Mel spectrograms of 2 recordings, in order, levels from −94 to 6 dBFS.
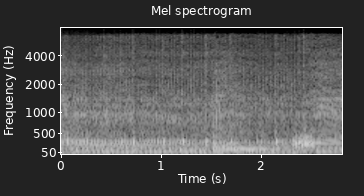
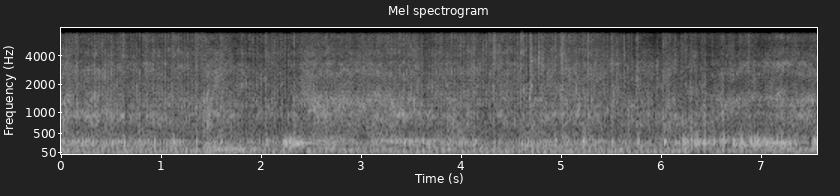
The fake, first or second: second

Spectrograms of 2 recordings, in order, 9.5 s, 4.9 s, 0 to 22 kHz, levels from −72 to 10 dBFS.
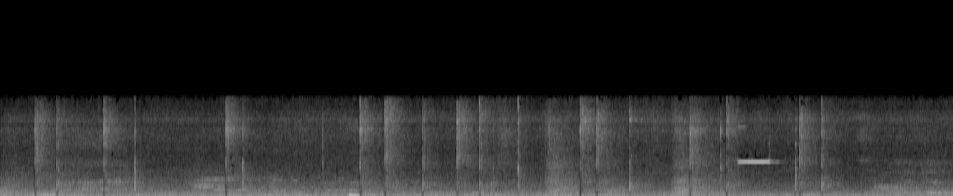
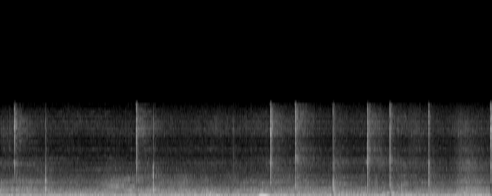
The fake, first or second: second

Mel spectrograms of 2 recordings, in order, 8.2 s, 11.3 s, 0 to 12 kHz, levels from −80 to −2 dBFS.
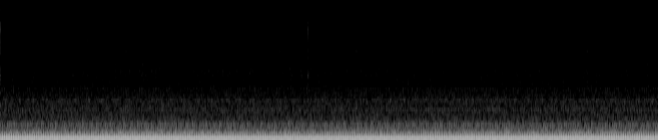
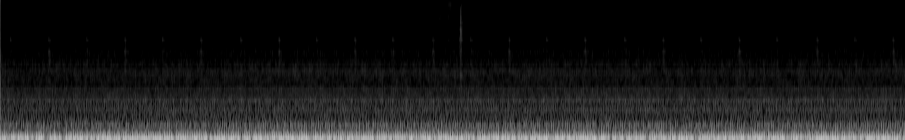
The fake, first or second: second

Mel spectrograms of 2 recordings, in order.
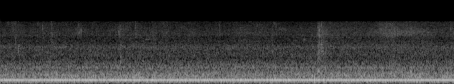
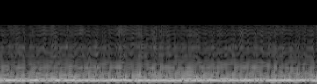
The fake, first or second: second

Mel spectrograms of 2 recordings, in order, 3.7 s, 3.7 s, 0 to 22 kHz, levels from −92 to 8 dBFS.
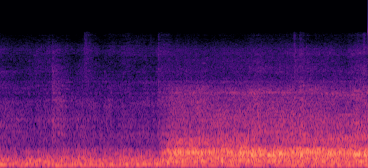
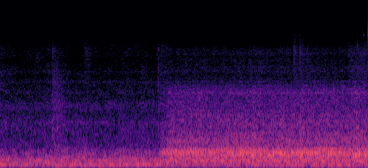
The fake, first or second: first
